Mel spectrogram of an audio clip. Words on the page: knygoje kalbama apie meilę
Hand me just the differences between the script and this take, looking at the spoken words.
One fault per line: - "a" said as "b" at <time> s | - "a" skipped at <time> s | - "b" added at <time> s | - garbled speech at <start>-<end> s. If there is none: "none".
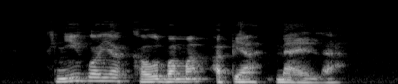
none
